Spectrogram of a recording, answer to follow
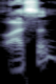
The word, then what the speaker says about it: Ison: Liam Ison, it's pronounced Ison. We got the official word. A few of us have been in between, like myself, but it's Ison, so we've got to remember that.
